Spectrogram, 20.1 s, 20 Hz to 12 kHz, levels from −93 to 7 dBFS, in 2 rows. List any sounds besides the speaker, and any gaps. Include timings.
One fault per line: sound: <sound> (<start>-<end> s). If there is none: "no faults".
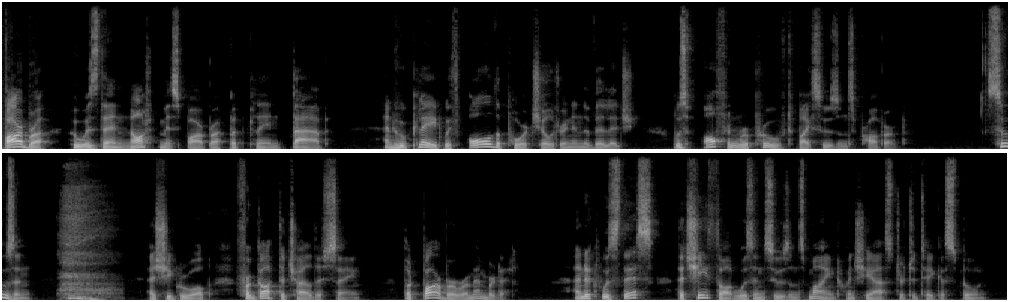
sound: breath (10.6-11.3 s)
